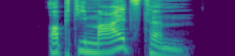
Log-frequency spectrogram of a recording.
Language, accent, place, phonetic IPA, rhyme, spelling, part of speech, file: German, Germany, Berlin, [ɔptiˈmaːlstəm], -aːlstəm, optimalstem, adjective, De-optimalstem.ogg
- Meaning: strong dative masculine/neuter singular superlative degree of optimal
